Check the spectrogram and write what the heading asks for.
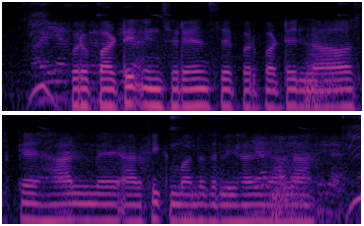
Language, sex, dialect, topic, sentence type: Bhojpuri, male, Southern / Standard, banking, statement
